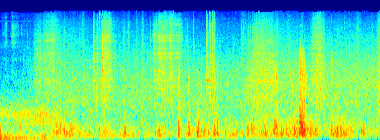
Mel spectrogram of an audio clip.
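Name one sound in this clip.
A garden fork scrapes and rustles through dry wood chips.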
